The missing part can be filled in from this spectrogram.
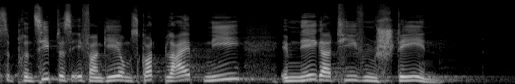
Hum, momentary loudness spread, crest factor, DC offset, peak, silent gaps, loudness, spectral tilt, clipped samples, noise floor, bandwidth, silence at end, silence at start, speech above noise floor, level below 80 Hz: none; 7 LU; 16 dB; under 0.1%; -8 dBFS; none; -24 LUFS; -5 dB/octave; under 0.1%; -56 dBFS; 18 kHz; 0.6 s; 0 s; 32 dB; -66 dBFS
